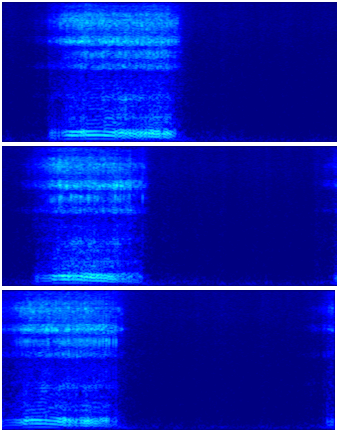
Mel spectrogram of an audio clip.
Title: MY MOMS LOUD SNORING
